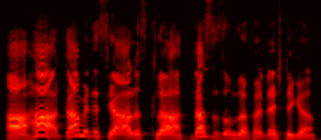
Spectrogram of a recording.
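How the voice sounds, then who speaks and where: A man's voice: high voice, expressive, a little fast, pushed and bright, heavily acted. A man playing a know-it-all young detective in a German audio drama parody. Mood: smug.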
